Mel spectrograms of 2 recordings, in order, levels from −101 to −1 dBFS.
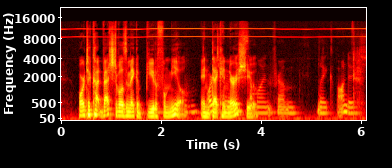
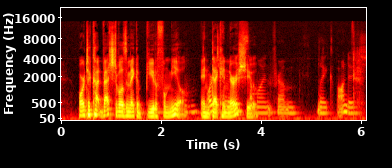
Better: second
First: high-pitched whine; noticeable; throughout; 11 kHz, 15 dB below the speech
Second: none

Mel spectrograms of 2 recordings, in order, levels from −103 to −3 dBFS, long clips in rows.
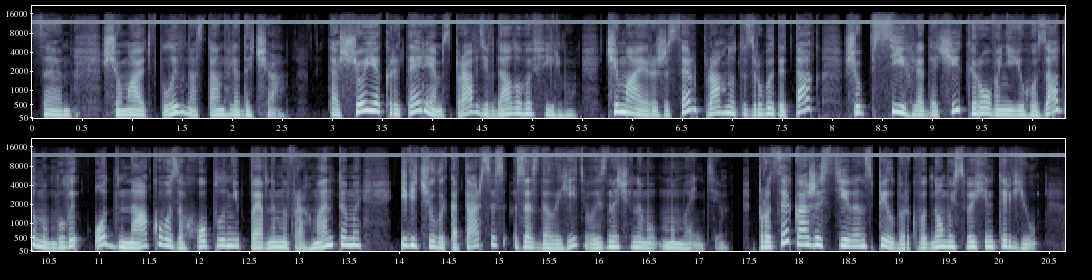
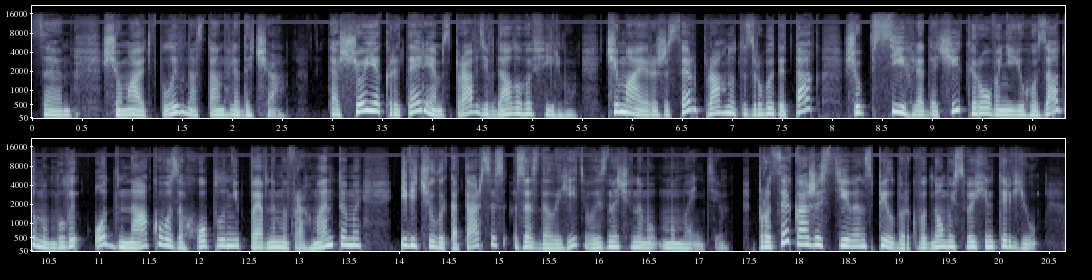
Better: second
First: high-pitched whine; loud; throughout; 12 kHz, 8 dB below the speech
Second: high-pitched whine; faint; throughout; 12 kHz, 35 dB below the speech

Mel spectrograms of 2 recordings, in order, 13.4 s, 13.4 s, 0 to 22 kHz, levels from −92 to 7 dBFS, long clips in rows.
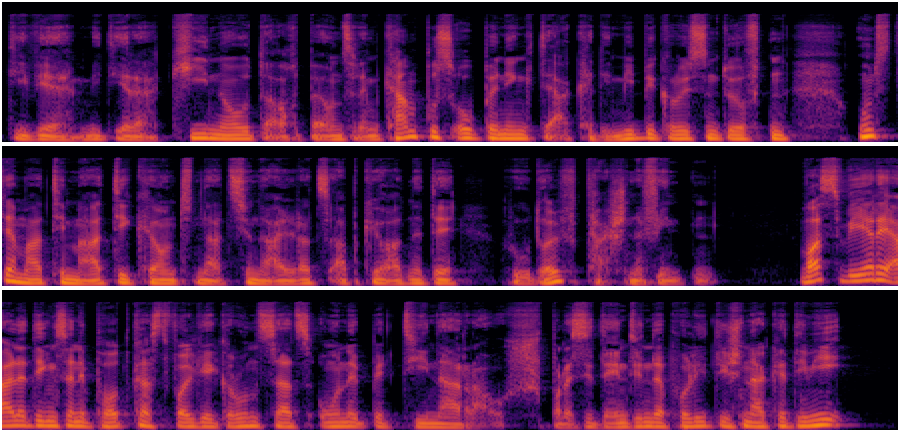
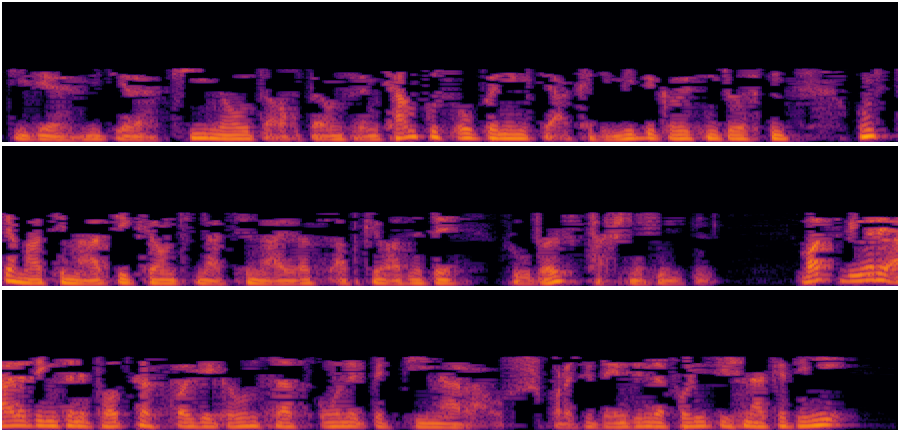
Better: first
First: none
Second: garbled, watery; badly; nothing above 3 kHz

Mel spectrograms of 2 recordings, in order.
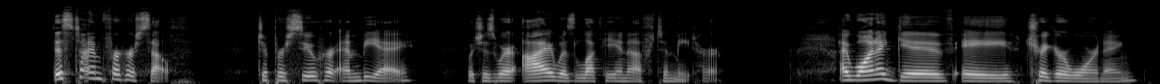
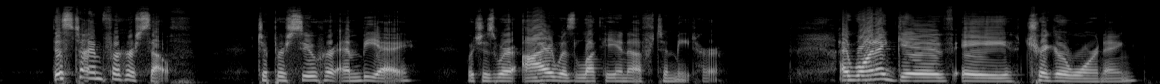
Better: first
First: none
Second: distortion; heavy; 8 dB below the speech

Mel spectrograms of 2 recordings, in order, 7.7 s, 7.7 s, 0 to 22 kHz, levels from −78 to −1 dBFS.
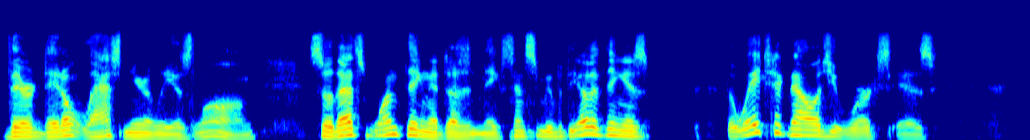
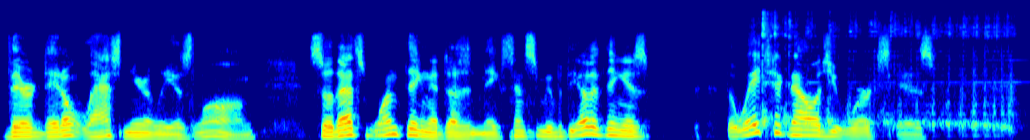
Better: first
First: none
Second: clattering dishes; faint; from 5.5 s on; peak 10 dB below the speech

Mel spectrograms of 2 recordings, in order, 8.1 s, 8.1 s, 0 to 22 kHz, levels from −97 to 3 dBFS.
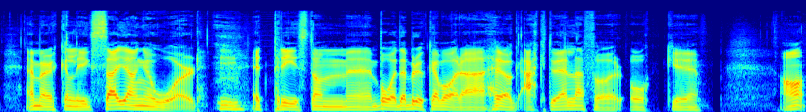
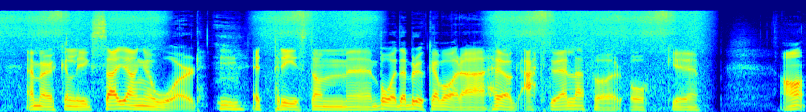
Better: first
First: none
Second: hiss; loud; until 1.5 s, from 2.5 to 4 s and from 5 to 7 s; 8 dB below the speech

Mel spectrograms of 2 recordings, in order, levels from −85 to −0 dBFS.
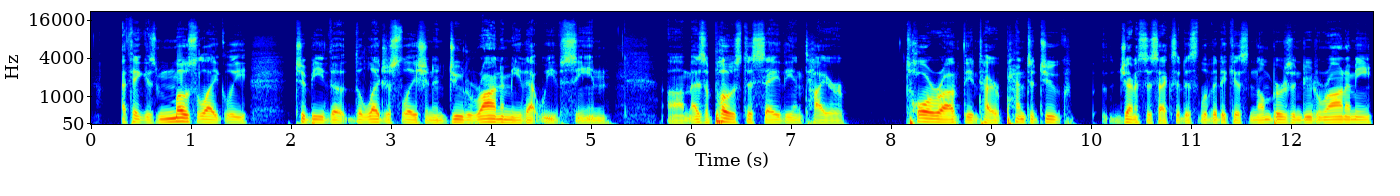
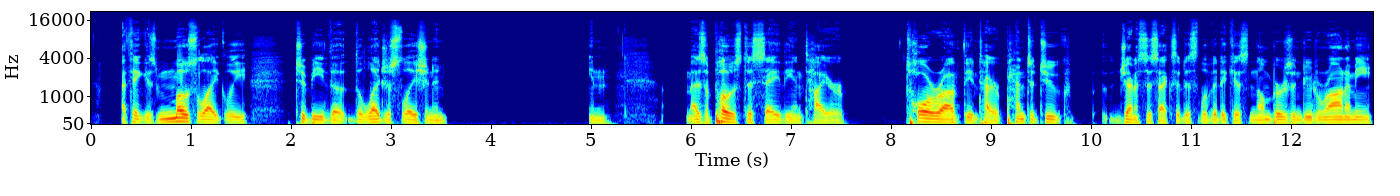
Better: first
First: none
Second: audio cutting out; at 3.5 s for 1.5 s and at 5.5 s

